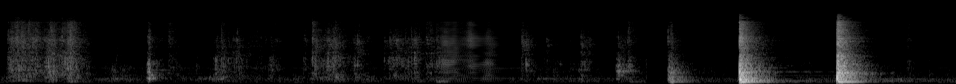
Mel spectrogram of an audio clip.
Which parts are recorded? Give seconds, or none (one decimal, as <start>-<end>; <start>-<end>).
0.0-4.4; 5.1-9.6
